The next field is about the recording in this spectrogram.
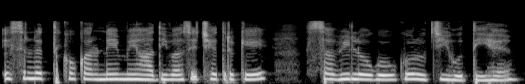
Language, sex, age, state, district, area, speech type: Hindi, female, 18-30, Madhya Pradesh, Hoshangabad, rural, spontaneous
